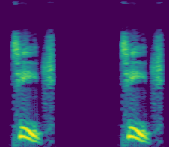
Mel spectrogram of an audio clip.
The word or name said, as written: teach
